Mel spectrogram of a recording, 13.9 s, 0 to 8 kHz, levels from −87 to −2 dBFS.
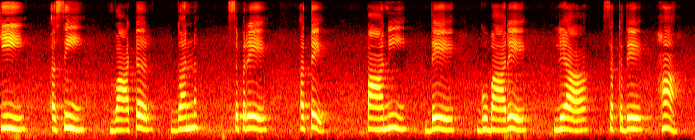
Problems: none marked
